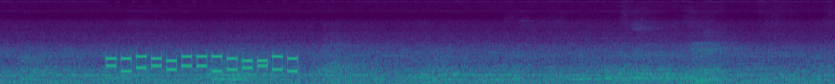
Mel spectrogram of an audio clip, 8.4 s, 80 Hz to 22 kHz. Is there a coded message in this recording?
Yes: DTMF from 1.1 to 3.0 s, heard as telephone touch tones, dialled by machine, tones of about 100 ms, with the noise of a subway station. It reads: 02904##357*62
